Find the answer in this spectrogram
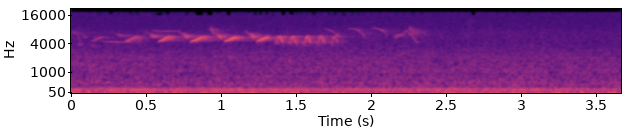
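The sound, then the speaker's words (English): Black-and-white warblers and a song sparrow sing among a group of migrants: a high, thin, rapid series of squeaky repeated notes runs for about two seconds over a steady low hum, then fades. “we're listening to black and white warblers and a song sparrow.”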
